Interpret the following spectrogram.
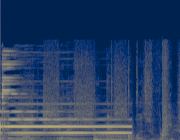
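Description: Electronic workout interval timer sounding one long, steady, high beep that stops abruptly about a second and a half in, signalling the end of a work interval. A voice is heard faintly under it.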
